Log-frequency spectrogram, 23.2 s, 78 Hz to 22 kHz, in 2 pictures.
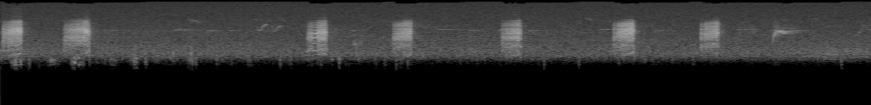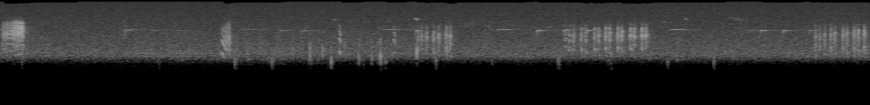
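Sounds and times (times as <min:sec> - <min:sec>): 
Kruper's nuthatch calling: 0:00.0 - 0:01.7, 0:02.3 - 0:05.6, 0:06.7 - 0:07.0, 0:08.1 - 0:08.5, 0:09.4 - 0:09.6, 0:11.6 - 0:12.0, 0:14.6 - 0:20.9.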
